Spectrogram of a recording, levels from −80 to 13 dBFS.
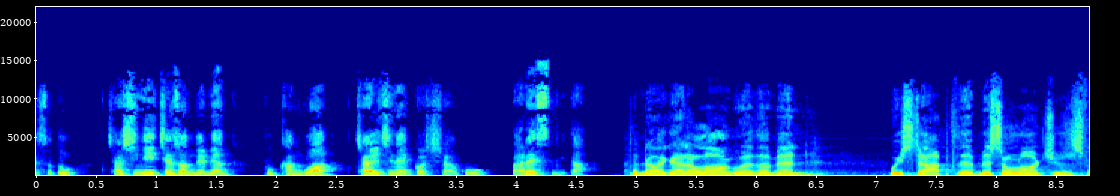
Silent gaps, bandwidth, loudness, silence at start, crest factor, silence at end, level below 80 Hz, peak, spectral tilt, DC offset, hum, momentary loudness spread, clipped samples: none; 13.5 kHz; -24 LUFS; 0 s; 18 dB; 0 s; -60 dBFS; -6 dBFS; -5.5 dB/octave; under 0.1%; none; 12 LU; under 0.1%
